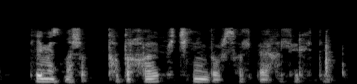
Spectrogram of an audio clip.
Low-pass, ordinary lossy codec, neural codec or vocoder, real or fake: 5.4 kHz; AAC, 48 kbps; none; real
